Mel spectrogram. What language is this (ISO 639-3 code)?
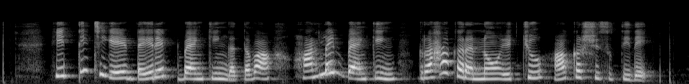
kan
